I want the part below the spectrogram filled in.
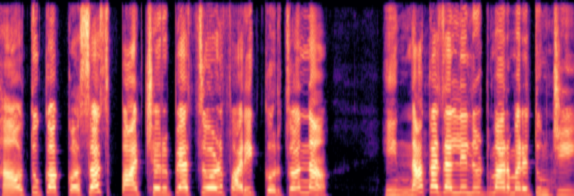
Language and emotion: Goan Konkani, angry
